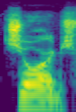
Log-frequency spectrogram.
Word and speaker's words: Georg: well, it's George, which is it in Japanese like syllables. It's Giorgio or Official Giorgio. English is Georg. Viz and Where does it say Funimation that? agreed Oh, it on does. Oh, what? Georg. Official Georg. English.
